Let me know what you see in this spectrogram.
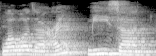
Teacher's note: ووضع واو پر منہ کو گول کرنا ہے، ضاد کو پر پڑھنا ہے، عین کو حلق سے ادا کرنا ہے اور لام کو ہلانا نہیں ہے. · میزان میں میم یا زیر می مد اصلی ہے، تھوڑا سا لمبا کرنا ہے. زا کی آواز میں سیٹی والی آواز ہوگی، تھوڑی سی شدت ہوگی.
